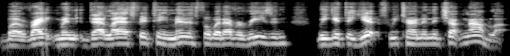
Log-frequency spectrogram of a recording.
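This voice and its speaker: A man's voice: medium pitch, brisk, fairly bright tone. A man recapping game possessions one by one in a casual sports talk.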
